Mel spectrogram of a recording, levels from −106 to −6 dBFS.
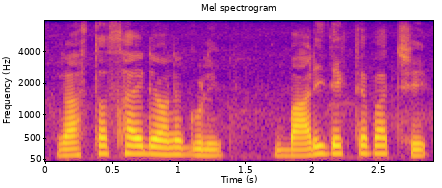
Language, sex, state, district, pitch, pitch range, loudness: Bengali, male, West Bengal, Cooch Behar, 155 Hz, 135-170 Hz, -16 LUFS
